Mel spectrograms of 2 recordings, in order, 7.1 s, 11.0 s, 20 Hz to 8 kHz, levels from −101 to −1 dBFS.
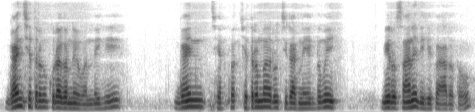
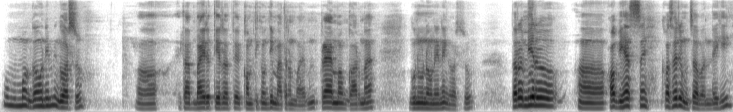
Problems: none marked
